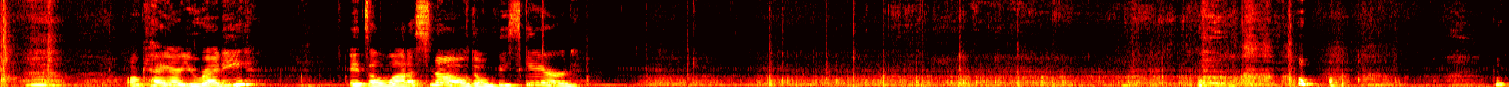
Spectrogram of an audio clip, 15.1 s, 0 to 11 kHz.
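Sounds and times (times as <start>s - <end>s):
faint indoor hum: 0.0s - 15.0s.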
